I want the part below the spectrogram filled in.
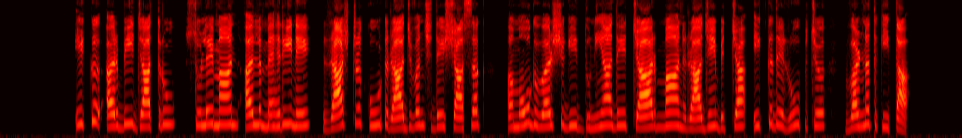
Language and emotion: Dogri, neutral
